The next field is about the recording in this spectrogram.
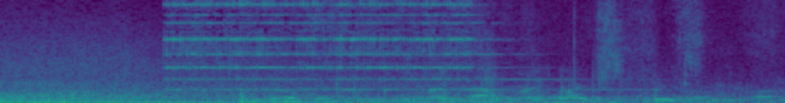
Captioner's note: school bell rings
